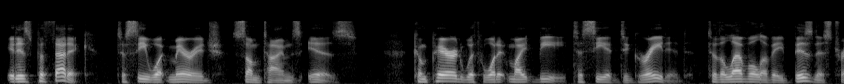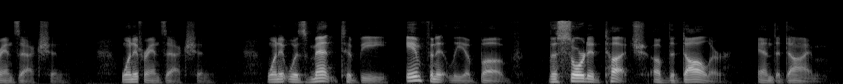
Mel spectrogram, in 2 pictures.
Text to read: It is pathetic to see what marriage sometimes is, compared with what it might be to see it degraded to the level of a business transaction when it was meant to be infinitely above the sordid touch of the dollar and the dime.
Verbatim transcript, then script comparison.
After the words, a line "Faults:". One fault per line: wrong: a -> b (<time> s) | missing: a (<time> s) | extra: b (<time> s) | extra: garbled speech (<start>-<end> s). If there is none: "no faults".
It is pathetic to see what marriage sometimes is, compared with what it might be to see it degraded to the level of a business transaction when transaction when it was meant to be infinitely above the sordid touch of the dollar and the dime.
Faults:
extra: transaction when (9.8 s)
